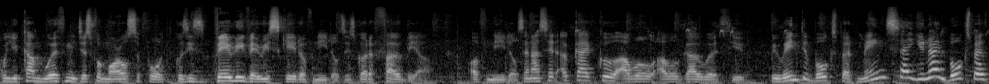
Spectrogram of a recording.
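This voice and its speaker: A man with a South African accent telling a stand-up comedy story, loose and animated with a lot of swearing. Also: fairly high pitch.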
